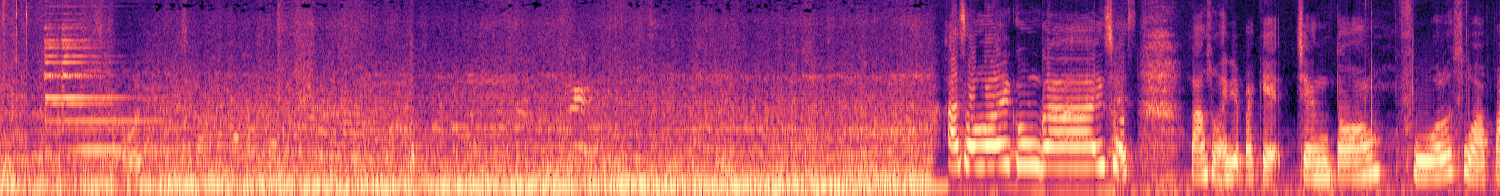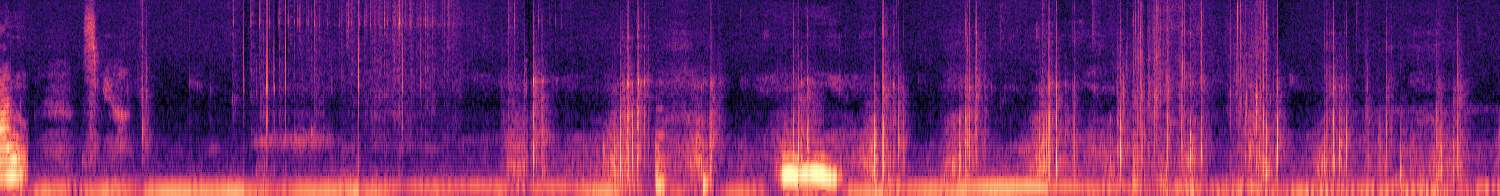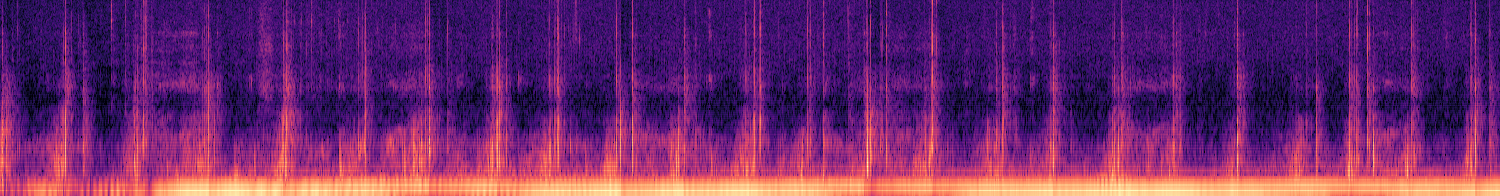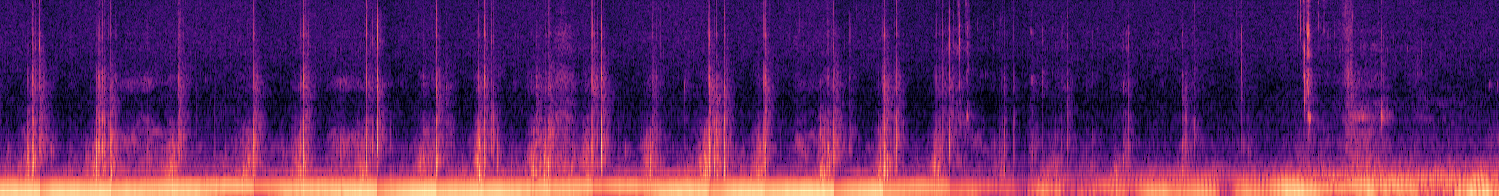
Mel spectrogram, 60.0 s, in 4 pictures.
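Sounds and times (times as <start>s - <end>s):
chewing raw rice crunches: 16.4s - 59.9s.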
